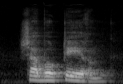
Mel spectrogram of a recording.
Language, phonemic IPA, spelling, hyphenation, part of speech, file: Dutch, /saːboːˈteːrə(n)/, saboteren, sa‧bo‧te‧ren, verb, Nl-saboteren.ogg
- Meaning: to sabotage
